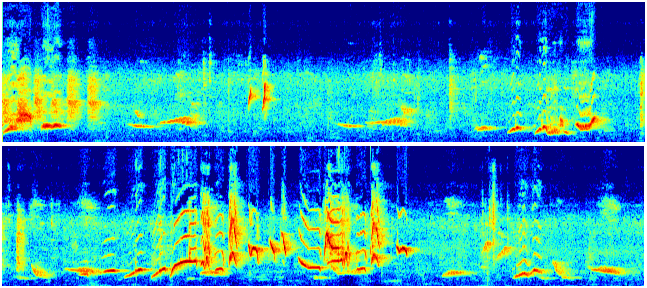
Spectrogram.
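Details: A white-rumped shama sings, used to prompt a moulted bird to answer: clipped notes and short whistled slurs with pauses, building into a dense, high-pitched burst of rapid twisting notes before easing off.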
